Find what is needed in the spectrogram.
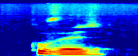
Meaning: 1. a broody hen 2. an incubator for sick or premature newborns; couveuse
- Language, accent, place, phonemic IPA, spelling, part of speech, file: French, France, Lyon, /ku.vøz/, couveuse, noun, LL-Q150 (fra)-couveuse.wav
